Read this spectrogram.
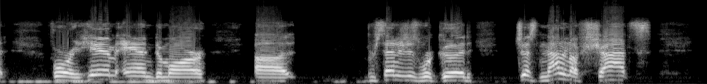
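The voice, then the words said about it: Hoarse, strained voice. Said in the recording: “You probably can't tell, but my voice is pretty shot. ... You're trying to yell from the 300 section?”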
